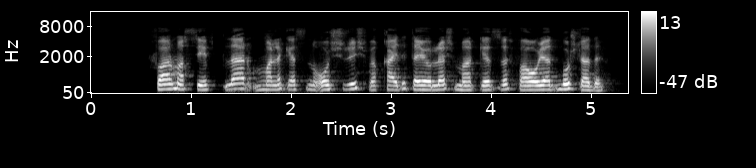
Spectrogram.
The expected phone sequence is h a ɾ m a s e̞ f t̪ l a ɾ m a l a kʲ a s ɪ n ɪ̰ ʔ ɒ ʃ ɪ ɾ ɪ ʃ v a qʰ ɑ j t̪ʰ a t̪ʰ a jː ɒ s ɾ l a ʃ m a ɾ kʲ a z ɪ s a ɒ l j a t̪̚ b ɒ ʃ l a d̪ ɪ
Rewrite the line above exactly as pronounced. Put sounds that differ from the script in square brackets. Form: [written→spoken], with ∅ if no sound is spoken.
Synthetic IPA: [h→f] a ɾ m a s e̞ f t̪ l a ɾ m a l a kʲ a s ɪ n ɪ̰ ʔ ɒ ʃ ɪ ɾ ɪ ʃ v a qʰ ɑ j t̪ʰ a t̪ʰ a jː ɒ [s→∅] ɾ l a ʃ m a ɾ kʲ a z ɪ [s→f] a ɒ l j a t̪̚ b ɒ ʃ l a d̪ ɪ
